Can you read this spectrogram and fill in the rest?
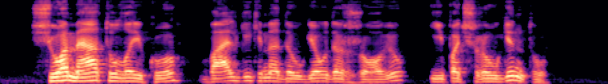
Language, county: Lithuanian, Kaunas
